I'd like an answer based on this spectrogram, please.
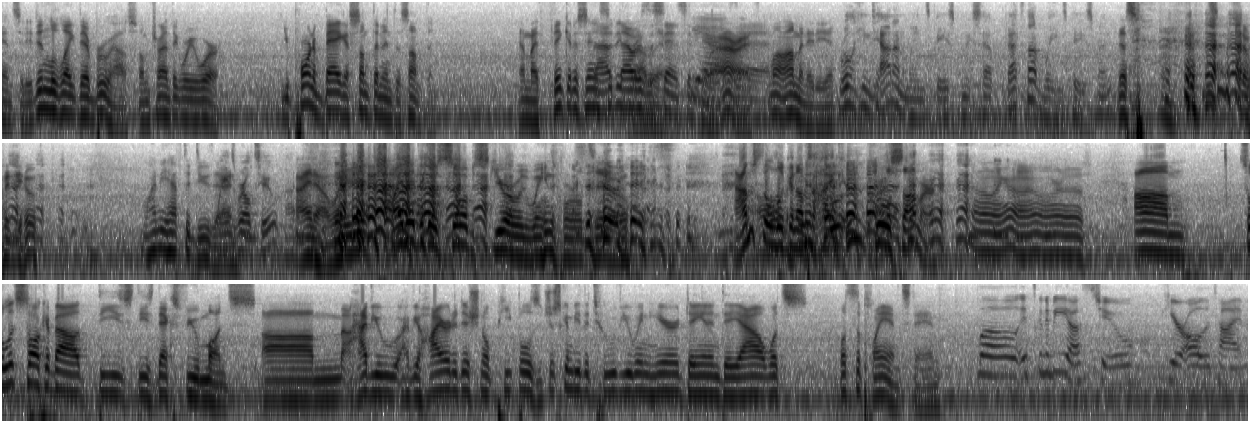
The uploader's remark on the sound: LIVE at 27A Brewery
